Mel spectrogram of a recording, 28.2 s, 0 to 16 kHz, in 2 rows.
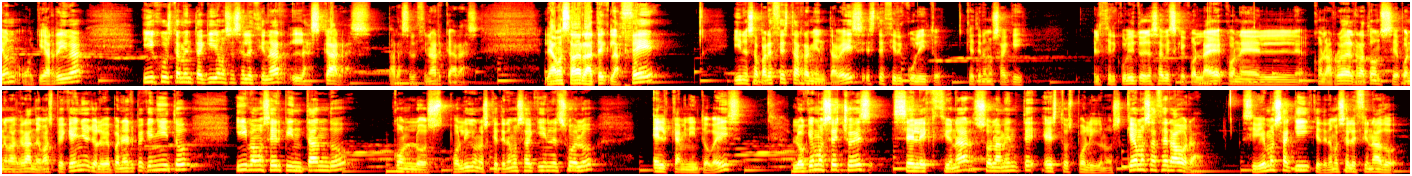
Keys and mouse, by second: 2.8 click, 6.2 c, 25.7 right click.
